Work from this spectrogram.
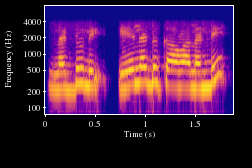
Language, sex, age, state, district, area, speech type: Telugu, female, 30-45, Andhra Pradesh, Sri Satya Sai, urban, conversation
